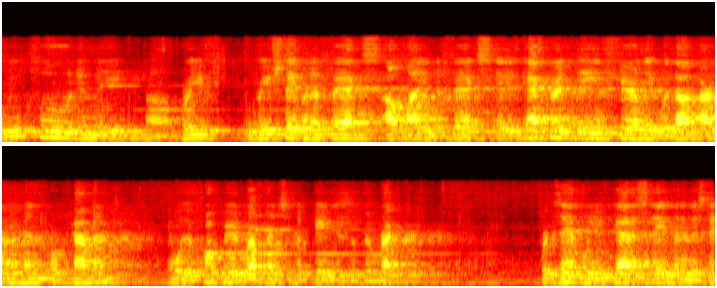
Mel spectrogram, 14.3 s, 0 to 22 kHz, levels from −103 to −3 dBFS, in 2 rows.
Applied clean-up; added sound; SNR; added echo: neural separator model SepFormer DNS4.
